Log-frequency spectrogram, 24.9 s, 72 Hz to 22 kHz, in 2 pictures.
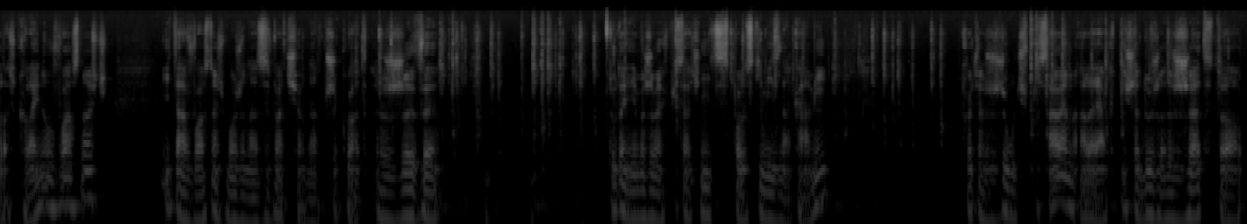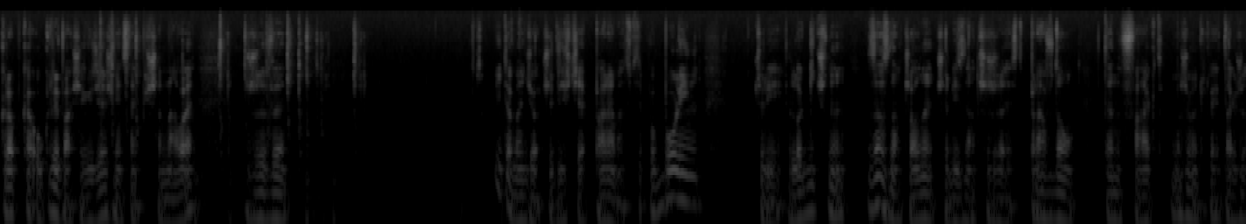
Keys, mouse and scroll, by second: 0.2 click, 2.9 click, 3.8-5.8 typing, 7.3-10.6 typing, 11.7 z, 13.5 BackSpace, 13.8 alt+z, 14.7 alt+y, 15.0 alt+l, 15.4 BackSpace, 15.6 alt+w, 16.0 alt+y, 17.7 click, 21.3 click, 24.6 click.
